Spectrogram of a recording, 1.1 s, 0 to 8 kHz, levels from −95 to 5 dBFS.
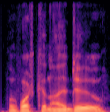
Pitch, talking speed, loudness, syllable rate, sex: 90 Hz, 270 wpm, -17 LUFS, 5.3 syllables/s, male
